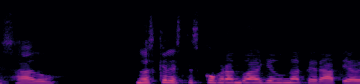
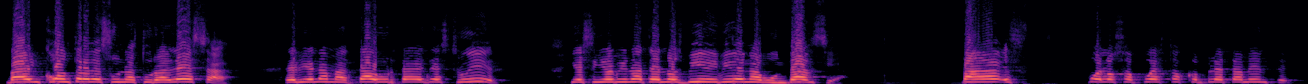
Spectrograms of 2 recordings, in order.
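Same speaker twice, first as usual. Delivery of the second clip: plain; 5 semitones higher, 9 dB louder than usual. Acted. Preaching at full force.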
